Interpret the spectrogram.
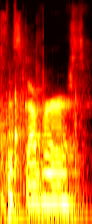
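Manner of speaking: normal talking voice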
